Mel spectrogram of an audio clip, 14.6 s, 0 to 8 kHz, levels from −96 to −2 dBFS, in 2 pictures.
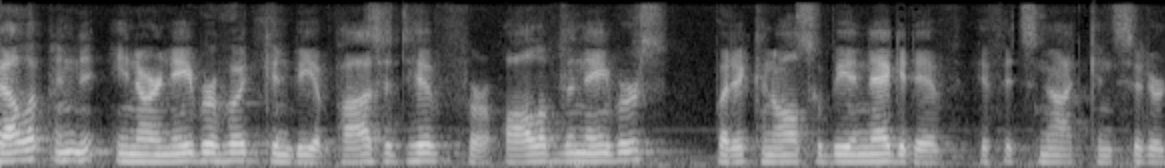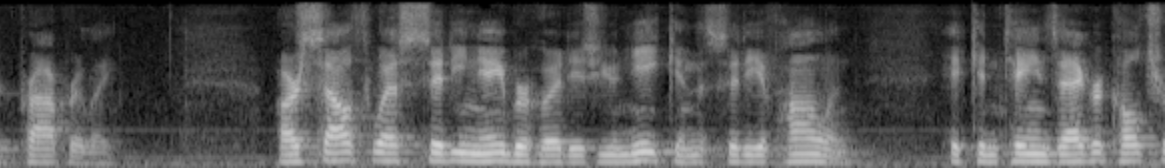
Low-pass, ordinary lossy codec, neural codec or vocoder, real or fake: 7.2 kHz; AAC, 32 kbps; none; real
